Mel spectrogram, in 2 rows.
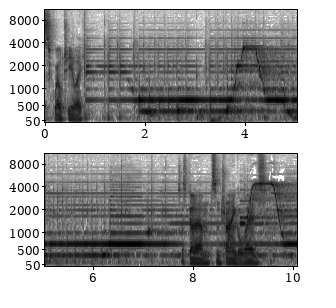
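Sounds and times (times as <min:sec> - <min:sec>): synthesizer triangle-wave notes: 0:00.8 - 0:10.0
squelchy synthesizer filter sweep: 0:01.7 - 0:10.0.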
